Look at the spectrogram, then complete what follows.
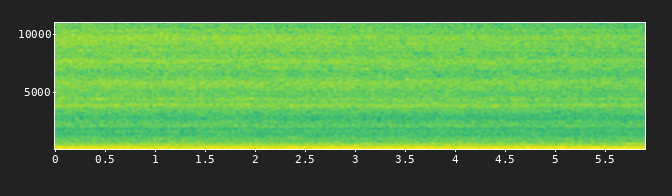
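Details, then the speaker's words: Quick cooker with pot roast and potatoes venting steam: steady, soft, even hiss dropping to a low level with no sputter as pressure release nears its end; normal pressure release. "It smells incredible, but we're sitting here waiting for it to release. You can hear the hissing getting lower, meaning it's almost done."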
